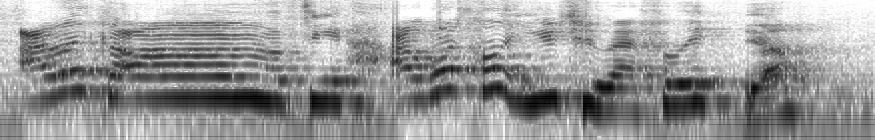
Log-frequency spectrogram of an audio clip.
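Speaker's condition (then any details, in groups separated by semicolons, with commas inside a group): Cerebral palsy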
